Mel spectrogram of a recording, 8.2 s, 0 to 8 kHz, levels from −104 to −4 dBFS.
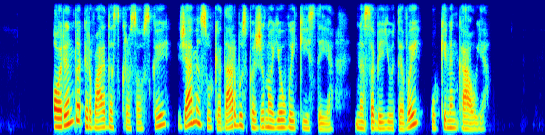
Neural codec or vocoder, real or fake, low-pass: codec, 16 kHz, 4.8 kbps, FACodec; fake; 7.2 kHz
